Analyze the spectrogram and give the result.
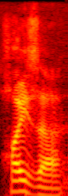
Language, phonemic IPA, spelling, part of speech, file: German, /ˈhɔʏ̯zɐ/, Häuser, noun, De-Häuser.ogg
- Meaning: nominative/accusative/genitive plural of Haus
